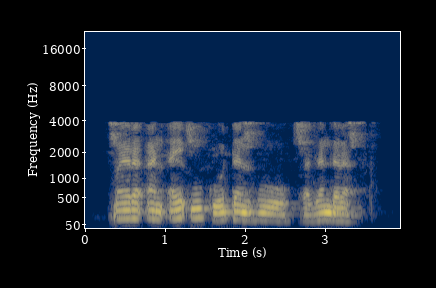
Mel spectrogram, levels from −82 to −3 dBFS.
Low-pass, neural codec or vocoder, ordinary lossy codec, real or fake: 7.2 kHz; none; AAC, 16 kbps; real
